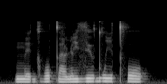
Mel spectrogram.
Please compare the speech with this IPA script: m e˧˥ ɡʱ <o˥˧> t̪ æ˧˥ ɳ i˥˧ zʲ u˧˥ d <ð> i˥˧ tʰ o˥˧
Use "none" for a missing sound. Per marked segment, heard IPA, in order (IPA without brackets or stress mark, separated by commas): o˥˧, w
